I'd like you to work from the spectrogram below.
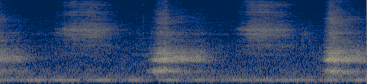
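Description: Two forceful breaths pushed out during an ab exercise, one around two seconds in and another near four, each a short breathy burst over quiet background hum with softer inhales between.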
